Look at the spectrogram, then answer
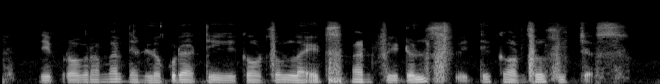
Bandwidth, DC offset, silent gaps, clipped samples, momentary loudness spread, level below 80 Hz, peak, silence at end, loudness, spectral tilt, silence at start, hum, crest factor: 7.8 kHz; under 0.1%; none; under 0.1%; 9 LU; -52 dBFS; -4 dBFS; 0.35 s; -22 LUFS; -6 dB/octave; 0.05 s; none; 18 dB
